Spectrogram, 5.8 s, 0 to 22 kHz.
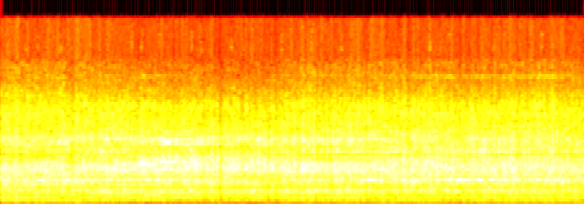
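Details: Lincoln Town Car (OBD1) after replacing the idle air control valve for high idle, no code: engine ticks over at a steady, even speed, no surging or racing; idle back to about 800 rpm from roughly 2000 before.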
